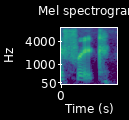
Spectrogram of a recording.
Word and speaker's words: freq: stands for procedure and i do say freak so yeah it's spelled differently than usual but that works for me yeah so frequencies proc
